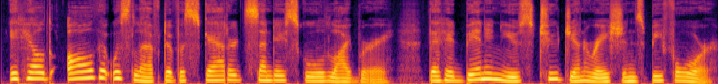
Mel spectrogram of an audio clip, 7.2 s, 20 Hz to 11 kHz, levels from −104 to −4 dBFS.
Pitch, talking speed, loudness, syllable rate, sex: 180 Hz, 165 wpm, -16 LUFS, 4.7 syllables/s, female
